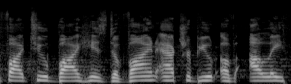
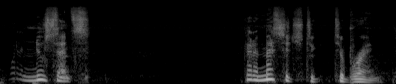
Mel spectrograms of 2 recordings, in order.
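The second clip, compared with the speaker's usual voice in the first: softer, offhand Paul brushing off the snake; Paul shaking off the snake, casually; mock nonchalance; 6 dB quieter than usual. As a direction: shrug it off, unbothered.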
